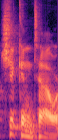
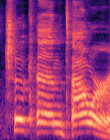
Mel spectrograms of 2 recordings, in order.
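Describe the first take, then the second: First: The first word sounds like 'chicken'. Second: The first word sounds like 'chee-kahn'. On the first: The speaker calls it wrong. "it's not Chicken Tower" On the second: The speaker calls it right. "Am mm, I saying that right?"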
